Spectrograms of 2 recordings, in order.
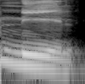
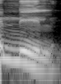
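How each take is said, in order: First: नील with the ee stretched long; drawn-out long ee. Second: नील said as a quick "nil"; short i. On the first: Teacher reads the long matra, vowel drawn out. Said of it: "तो खींच के पढ़ेंगे". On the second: Teacher reads the short matra, vowel short. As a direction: keep the i in नील brief. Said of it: "यहाँ पे छोटी ई की मात्रा". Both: Shown as a demonstration.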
